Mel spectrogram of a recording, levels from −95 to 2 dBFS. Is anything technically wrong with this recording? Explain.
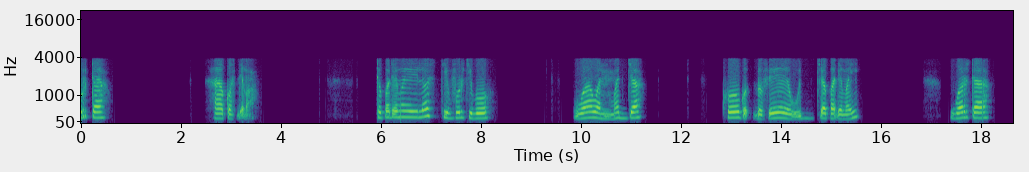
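Yes, there are two problems.

Bluetooth CVSD headset codec, throughout: the sound is confined to roughly 200 Hz to 3.7 kHz, which fits a 64 kbps CVSD headset link. Its one-bit delta coding can't track sharp, loud detail, so sibilants come out scratchy over an audible granular hiss.

Unconcealed Bluetooth headset packet loss at 3.07 s, 6.39 s (just before "mai losti"), 9.27 s and 18.02 to 18.05 s: a few voice packets went missing each time and nothing filled the gaps. The result is holes of 18.8, 7.5, 15 and 11.2 ms with abrupt edges.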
